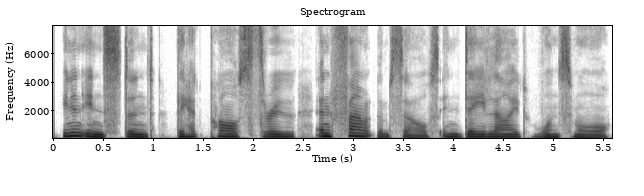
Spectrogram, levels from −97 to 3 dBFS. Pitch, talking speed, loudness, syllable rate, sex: 170 Hz, 150 wpm, -17 LUFS, 3.9 syllables/s, female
